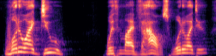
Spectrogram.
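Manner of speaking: retelling a raw, pleading outburst to God; anguished cry to God. Retold or imitated. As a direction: cry out to God, begging for an answer. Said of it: "I literally say this".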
